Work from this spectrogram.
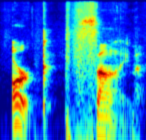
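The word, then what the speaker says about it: arcsine: so for instance the inverse of sine is arc sine that's how you say it verbally so the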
